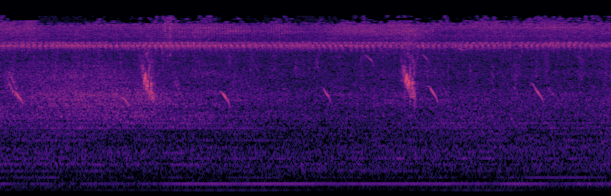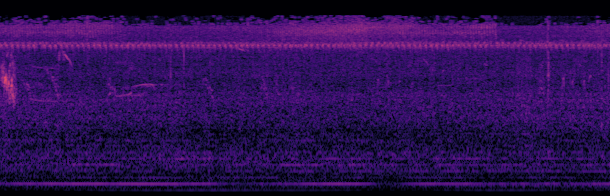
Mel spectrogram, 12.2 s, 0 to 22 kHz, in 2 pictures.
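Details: Intruders around the Charlo osprey nest, July 29, 2019, late morning: an osprey gives scattered piercing, down-slurred chirps, clustered in the first six seconds and sparser later, against persistent low hum and background hiss.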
